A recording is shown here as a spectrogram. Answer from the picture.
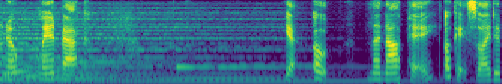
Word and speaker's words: Lenape: nape tribe you know land back yeah oh lenape okay so i did pronounce it right that's good hey so let's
